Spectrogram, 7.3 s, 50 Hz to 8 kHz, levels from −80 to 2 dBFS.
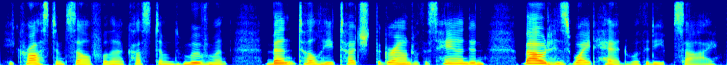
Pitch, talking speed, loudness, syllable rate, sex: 190 Hz, 205 wpm, -21 LUFS, 5.4 syllables/s, female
